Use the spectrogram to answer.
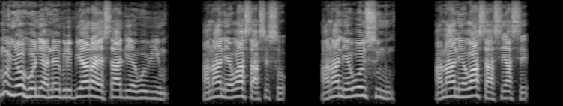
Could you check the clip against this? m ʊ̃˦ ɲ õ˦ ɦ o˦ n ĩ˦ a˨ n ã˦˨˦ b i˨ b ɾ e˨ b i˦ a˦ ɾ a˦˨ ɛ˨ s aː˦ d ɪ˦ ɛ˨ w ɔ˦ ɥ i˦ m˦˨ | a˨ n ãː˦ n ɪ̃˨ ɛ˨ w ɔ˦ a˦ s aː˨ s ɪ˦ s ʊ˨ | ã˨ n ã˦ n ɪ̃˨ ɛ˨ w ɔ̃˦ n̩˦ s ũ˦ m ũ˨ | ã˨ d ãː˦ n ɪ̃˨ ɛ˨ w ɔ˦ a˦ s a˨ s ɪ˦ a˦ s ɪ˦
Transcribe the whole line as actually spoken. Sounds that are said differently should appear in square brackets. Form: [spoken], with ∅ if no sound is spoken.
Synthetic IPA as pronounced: m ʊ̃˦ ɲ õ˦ ɦ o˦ n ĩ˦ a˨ n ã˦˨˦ b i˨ [∅] ɾ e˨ b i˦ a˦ ɾ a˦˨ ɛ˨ s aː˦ d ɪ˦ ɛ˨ w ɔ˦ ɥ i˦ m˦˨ | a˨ n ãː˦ n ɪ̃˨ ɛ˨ w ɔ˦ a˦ s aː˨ s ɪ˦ s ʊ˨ | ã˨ n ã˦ n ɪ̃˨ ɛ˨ w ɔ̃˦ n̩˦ s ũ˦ m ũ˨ | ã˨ [n] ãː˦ n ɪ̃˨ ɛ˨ w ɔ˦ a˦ s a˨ s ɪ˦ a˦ s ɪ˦

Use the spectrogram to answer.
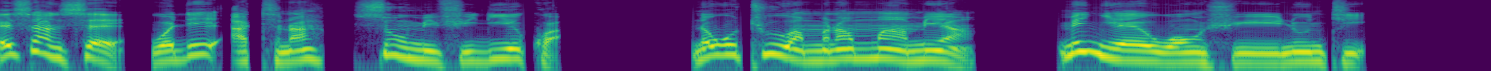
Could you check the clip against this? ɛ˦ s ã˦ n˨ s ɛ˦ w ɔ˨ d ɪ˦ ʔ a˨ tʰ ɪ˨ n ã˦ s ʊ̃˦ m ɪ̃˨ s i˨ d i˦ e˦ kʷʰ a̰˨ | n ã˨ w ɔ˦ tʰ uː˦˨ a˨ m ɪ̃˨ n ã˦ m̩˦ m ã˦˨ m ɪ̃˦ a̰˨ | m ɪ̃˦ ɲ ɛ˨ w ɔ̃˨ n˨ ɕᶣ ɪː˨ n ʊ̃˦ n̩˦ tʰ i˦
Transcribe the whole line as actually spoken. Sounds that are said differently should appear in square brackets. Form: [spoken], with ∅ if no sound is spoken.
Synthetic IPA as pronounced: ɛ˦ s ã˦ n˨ s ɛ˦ w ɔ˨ d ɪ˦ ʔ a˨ tʰ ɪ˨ n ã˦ s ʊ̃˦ m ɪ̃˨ [f] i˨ d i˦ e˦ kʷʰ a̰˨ | n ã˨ w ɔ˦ tʰ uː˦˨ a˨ m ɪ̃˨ n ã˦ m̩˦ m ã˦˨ m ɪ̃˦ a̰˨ | m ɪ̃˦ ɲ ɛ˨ w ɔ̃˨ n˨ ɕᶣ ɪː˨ n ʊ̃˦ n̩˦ tʰ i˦

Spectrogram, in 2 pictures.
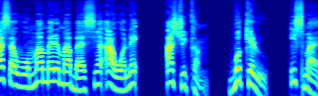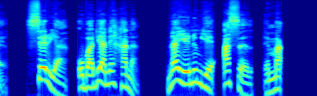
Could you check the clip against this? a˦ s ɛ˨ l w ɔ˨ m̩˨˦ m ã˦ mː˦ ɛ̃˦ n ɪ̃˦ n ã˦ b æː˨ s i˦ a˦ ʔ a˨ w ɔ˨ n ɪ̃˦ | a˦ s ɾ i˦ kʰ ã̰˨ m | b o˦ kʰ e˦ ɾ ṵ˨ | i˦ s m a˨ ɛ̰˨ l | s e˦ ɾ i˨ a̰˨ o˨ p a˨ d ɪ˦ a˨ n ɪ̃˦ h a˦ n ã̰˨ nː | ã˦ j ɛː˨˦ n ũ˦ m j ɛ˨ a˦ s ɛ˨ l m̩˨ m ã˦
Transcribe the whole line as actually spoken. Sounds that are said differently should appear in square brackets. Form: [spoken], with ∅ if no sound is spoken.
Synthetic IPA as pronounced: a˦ s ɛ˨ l w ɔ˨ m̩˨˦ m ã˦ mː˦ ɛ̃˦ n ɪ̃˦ [m] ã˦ b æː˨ s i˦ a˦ ʔ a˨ w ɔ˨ n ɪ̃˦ | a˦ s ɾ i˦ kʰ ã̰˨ m | b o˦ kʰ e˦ ɾ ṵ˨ | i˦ s m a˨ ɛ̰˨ l | s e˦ ɾ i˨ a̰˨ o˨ [b] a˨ d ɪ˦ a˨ n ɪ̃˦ h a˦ n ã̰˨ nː | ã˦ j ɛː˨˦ n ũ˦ m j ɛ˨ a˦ s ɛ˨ l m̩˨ m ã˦

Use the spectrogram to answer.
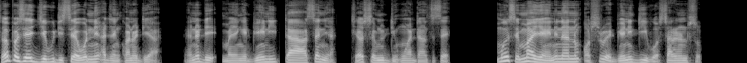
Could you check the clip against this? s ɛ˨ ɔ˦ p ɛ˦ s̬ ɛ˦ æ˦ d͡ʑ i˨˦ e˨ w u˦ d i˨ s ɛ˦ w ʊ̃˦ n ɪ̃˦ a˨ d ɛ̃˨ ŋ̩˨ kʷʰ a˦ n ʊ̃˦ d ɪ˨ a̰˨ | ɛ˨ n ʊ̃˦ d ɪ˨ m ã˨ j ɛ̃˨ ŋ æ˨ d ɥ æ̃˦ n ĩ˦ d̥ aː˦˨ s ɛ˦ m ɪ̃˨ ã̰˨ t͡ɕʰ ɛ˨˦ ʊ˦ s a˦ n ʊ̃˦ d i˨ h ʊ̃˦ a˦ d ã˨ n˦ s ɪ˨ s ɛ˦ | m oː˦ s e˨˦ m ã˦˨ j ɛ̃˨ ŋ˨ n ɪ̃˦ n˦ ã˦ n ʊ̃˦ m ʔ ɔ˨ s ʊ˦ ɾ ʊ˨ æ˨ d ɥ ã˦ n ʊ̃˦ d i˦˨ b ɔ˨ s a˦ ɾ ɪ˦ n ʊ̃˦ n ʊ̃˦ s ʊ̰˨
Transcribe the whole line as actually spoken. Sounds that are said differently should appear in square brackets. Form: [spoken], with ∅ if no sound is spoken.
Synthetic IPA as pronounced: s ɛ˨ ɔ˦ p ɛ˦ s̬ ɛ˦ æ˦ d͡ʑ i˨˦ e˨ w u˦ d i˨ s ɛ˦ w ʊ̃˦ n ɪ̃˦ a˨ [d͡ʑ] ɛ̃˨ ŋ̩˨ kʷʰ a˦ n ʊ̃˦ d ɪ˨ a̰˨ | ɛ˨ n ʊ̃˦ d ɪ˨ m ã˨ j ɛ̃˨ ŋ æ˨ d ɥ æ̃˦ n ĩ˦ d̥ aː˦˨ s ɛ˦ [n] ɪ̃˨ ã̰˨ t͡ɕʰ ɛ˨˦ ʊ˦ s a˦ n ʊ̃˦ d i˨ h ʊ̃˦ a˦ d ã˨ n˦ s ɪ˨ s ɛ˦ | m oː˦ s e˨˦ m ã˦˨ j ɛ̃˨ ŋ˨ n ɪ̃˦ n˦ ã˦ n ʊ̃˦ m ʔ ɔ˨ s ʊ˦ ɾ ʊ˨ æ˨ d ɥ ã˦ n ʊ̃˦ d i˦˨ [w] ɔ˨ s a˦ ɾ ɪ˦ n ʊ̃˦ n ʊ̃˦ s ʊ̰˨

